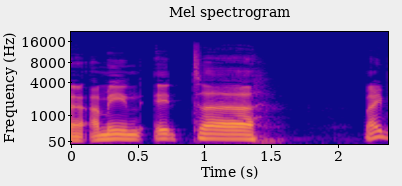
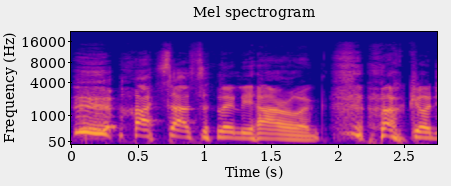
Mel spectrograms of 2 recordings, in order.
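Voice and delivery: high-pitched, cracking up; helpless with laughter at own joke; laughing through words; 7 semitones higher than usual. Real, not acted. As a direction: gasp it out between laughs. Laughing at his own story.

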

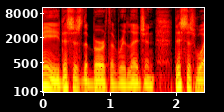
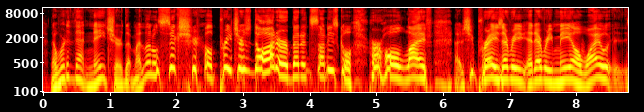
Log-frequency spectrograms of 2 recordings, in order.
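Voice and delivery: high, loud pulpit cry; full-force preaching; 6 dB louder than usual. Real, not acted. Preacher asks congregation where sin came from, full-force preaching. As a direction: preach it out to the back pew.

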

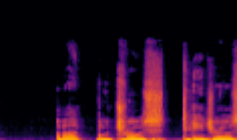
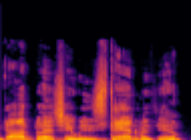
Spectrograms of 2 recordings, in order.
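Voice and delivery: mock Facebook well-wishers; 8 semitones higher, 4 dB quieter than usual. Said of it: "people were sitting at home on Facebook saying".

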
